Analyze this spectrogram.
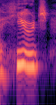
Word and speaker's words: huge: sign esse holding a Huge né duas palavras começando com H E esse H é pronunciado holding segurando Huge gigante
